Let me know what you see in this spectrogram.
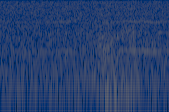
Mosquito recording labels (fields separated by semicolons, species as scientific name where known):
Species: Anopheles gambiae s.s.; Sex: female; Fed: unfed; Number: one; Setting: insect culture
